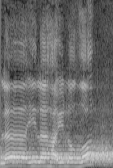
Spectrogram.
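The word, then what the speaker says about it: لا إله إلا الله: barangsiapa yang mengucapkan kalimat La Ilaha Illallah dengan cara memanjangkan digalang mengucapkan kalimat tersebut tidak dibaca pendek semua tidak gagal itu agak Gail Oh tapi ada dari sekian pengucapan kalimat Lailahaillallah itu dipanjangkan cara mengucapkannya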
